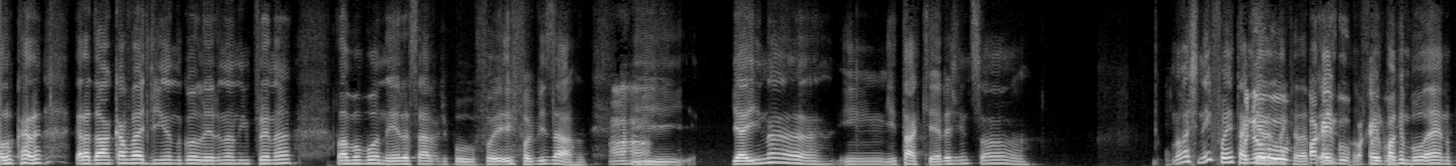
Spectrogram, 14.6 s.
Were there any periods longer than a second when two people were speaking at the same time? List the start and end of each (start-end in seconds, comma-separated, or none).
12.4-14.0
